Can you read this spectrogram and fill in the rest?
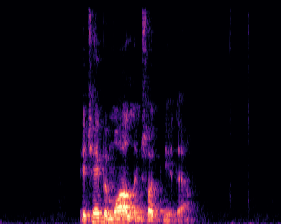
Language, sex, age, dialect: Faroese, male, 15-35, Norðurstreymoy/Eysturoy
